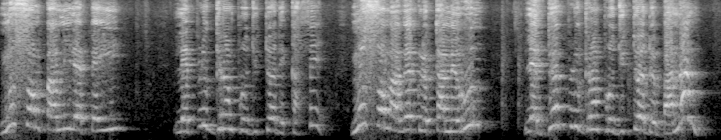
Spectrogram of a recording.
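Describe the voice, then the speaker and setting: A man speaks very slowly in an extremely high pitch, with ordinary pitch variation, very even loudness, audible room echo and noticeable background noise. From Ivory Coast. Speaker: sociology student. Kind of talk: address to camera. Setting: indoor room. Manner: formal.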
